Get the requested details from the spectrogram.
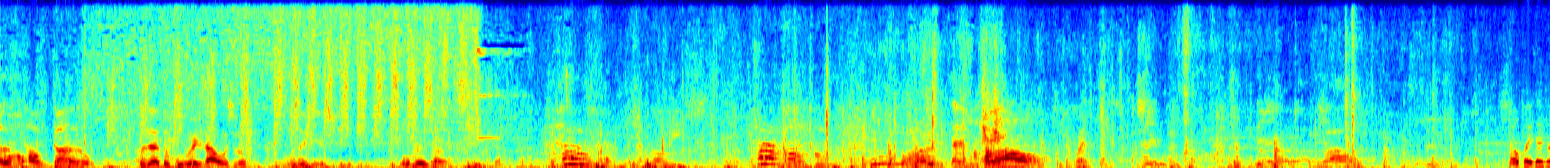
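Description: Young men talk with animation, close by.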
